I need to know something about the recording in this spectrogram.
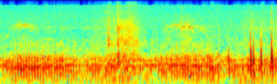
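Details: Snoring from a sleeping kitten: an even, low buzzing rumble with gentle breath swells, then a few sharp small clicks near the end.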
